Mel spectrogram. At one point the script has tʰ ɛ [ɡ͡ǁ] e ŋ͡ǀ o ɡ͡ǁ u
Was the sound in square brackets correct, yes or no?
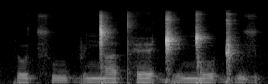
yes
